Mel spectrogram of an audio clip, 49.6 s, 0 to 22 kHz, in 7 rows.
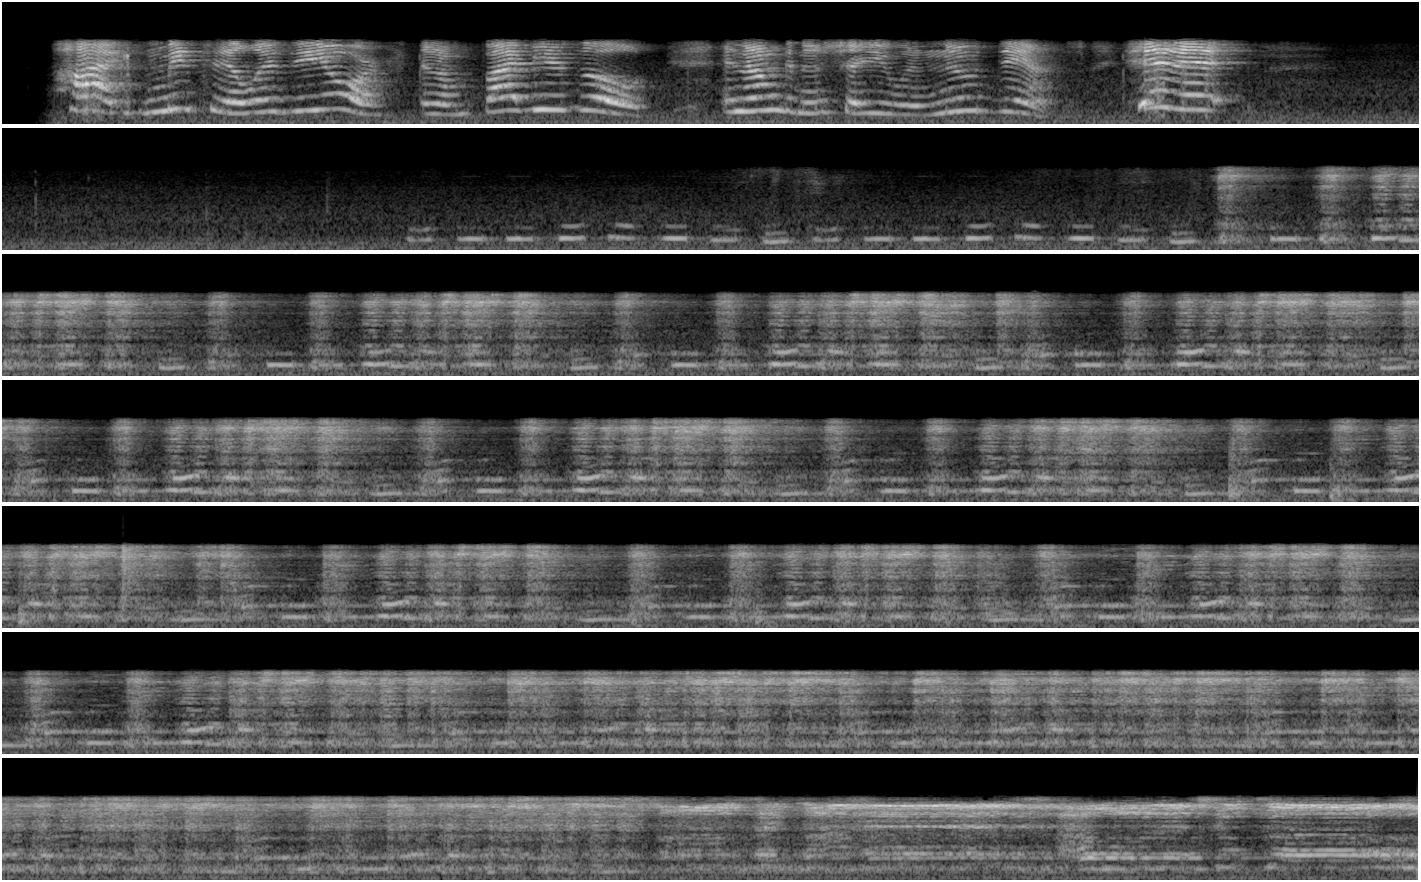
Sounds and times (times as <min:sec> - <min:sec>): Child speech, kid speaking: 0:00.3 - 0:06.3.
